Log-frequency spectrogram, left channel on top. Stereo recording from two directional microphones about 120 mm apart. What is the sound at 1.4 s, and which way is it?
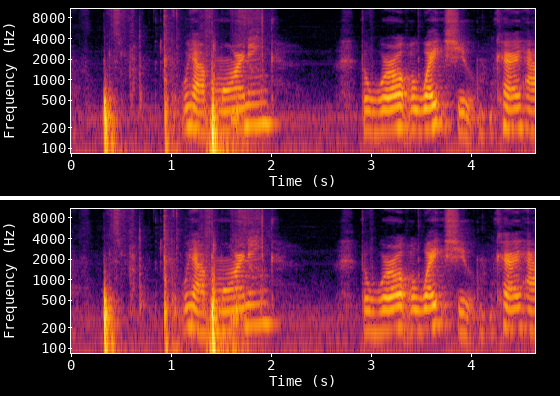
Speech, 15° left (ahead or behind).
